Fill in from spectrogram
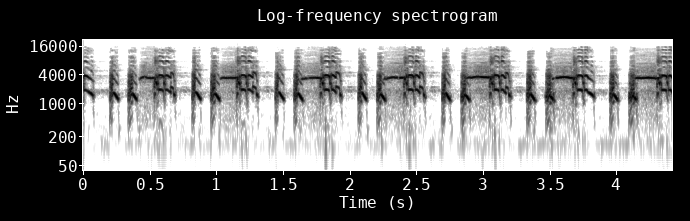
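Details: Loud, evenly spaced calling of a female grey francolin: a shrill whistle and harsh falling notes repeat in a regular, driving rhythm, about every half second.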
